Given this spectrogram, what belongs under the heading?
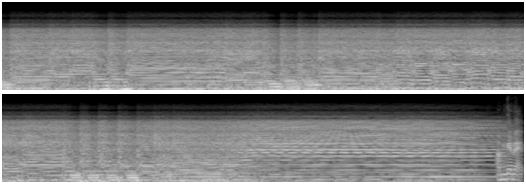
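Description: Heavily distorted electric guitar tuned to dual D, run through an Axe-Fx III FAS Stealth Blue preset with delay and reverb switched off, playing dense sustained riffs and chords at steady loudness that taper off near the end, with no talk.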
